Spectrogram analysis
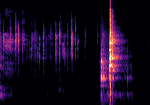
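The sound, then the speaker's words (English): Three dice rolled for a detection check in a tabletop game: a string of light, sparse rattling clicks, then a louder, brief clatter as they tumble and settle. “Make me a detection roll. Woohoo! Three dice.”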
